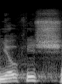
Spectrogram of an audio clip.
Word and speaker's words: Jokisch: and this is from yokish i'm going to pronounce it the german way this is the coolant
